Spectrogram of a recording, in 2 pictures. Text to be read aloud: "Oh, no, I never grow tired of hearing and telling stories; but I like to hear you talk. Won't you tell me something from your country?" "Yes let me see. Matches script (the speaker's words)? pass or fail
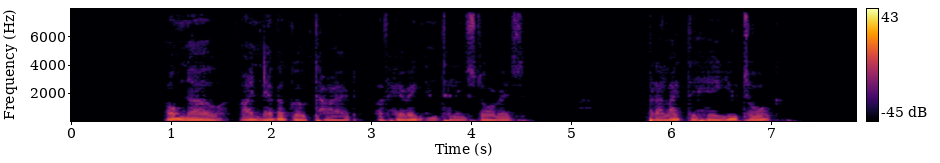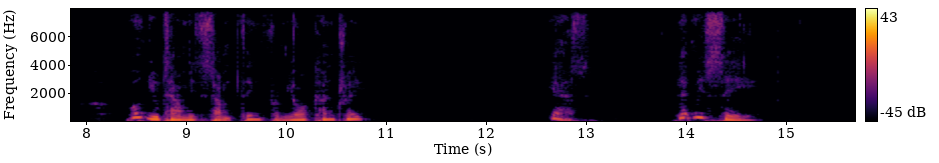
pass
